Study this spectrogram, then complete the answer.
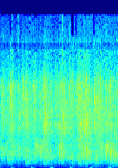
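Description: Congregation in a church applauding continuously, a broad wash of many hands clapping at moderate distance, with a faint regular low thump keeping time underneath.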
